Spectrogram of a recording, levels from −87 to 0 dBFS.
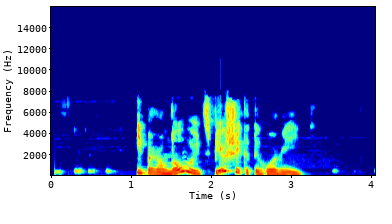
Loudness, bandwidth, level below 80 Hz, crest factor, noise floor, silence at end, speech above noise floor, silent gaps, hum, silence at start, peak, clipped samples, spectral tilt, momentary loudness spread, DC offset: -14 LUFS; 7.8 kHz; -56 dBFS; 16 dB; -58 dBFS; 0.95 s; 45 dB; none; none; 0.05 s; 0 dBFS; under 0.1%; -5 dB/octave; 7 LU; under 0.1%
